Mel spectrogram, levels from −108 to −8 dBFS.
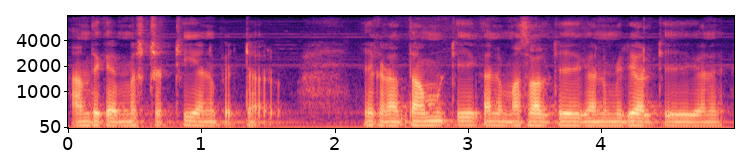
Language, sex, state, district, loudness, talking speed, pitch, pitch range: Telugu, male, Andhra Pradesh, Manyam, -20 LUFS, 190 wpm, 100 Hz, 100-105 Hz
